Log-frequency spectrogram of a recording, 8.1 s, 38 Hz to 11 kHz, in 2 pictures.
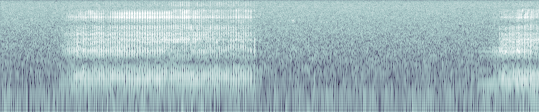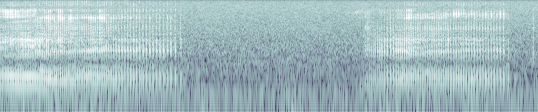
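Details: Cat in deep sleep: three slow, even rattling snores with quiet gaps, about 20 breaths a minute; ordinary snoring.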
